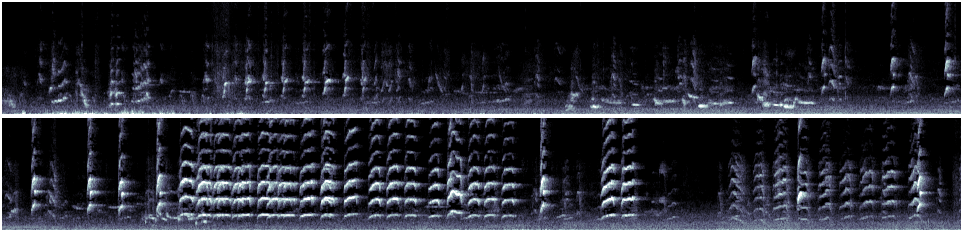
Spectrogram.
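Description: Australian magpies and other birds calling: scattered chirps and warbles, then from about halfway a run of rapid, repeated ringing high notes lasting several seconds, with another run near the end. A low rumble is loudest in the first couple of seconds.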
